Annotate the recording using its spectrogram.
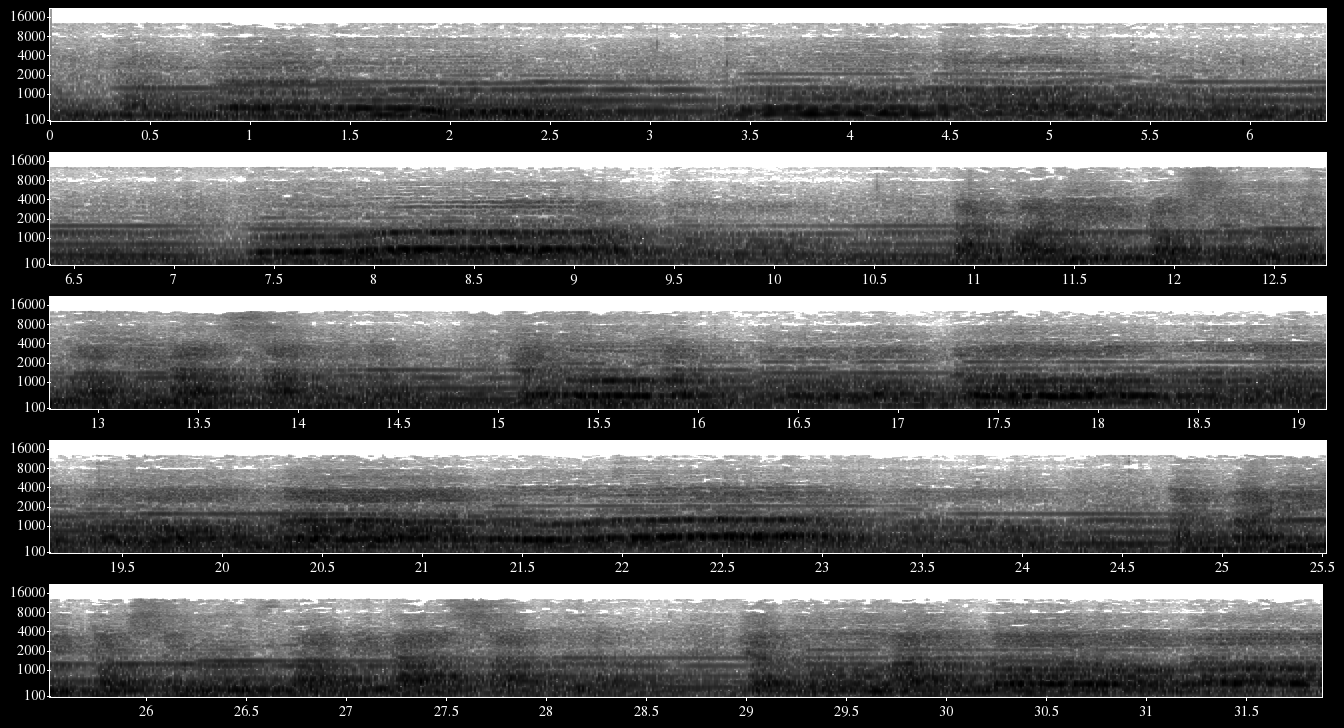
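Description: Mixed adult choir of men's and women's voices singing in parts, accompanied on an electronic keyboard, in long sustained phrases that swell and fall.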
